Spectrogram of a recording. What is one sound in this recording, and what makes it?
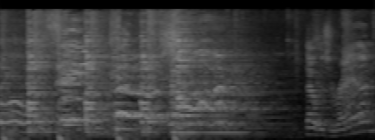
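Instruments play along with the singing.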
